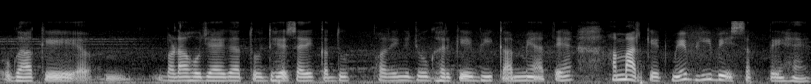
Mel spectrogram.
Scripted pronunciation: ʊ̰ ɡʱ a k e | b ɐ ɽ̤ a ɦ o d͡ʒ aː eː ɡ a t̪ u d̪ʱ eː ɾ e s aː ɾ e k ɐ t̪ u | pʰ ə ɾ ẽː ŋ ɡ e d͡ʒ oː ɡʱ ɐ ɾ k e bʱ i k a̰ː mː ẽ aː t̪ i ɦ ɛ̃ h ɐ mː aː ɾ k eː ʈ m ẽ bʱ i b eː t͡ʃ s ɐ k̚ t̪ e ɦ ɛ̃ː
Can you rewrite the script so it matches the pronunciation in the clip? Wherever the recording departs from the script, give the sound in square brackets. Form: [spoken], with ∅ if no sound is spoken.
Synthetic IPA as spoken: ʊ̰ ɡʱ a k e | b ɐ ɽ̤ a ɦ o d͡ʒ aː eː ɡ a t̪ [o] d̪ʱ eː ɾ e s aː ɾ e k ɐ [d̪] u | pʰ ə ɾ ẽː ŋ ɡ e d͡ʒ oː ɡʱ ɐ ɾ k e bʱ i k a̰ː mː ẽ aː t̪ [e] ɦ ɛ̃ h ɐ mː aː ɾ k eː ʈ m ẽ bʱ i b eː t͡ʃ s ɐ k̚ t̪ e ɦ ɛ̃ː

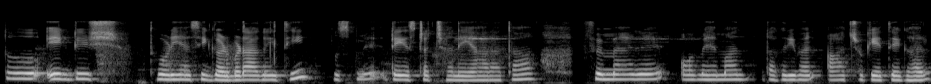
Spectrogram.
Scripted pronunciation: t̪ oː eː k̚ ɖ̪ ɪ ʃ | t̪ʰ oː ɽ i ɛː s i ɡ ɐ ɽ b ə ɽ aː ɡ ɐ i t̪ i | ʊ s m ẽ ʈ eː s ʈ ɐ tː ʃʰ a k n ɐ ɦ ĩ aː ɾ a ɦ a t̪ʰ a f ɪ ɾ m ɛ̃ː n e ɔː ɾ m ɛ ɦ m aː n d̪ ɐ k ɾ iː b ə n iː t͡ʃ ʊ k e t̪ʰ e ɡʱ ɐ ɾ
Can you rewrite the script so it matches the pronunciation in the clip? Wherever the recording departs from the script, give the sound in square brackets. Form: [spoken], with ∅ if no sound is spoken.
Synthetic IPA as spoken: t̪ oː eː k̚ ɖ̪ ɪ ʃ | t̪ʰ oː ɽ i ɛː s i ɡ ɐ ɽ b ə ɽ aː ɡ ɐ i [t̪ʰ] i | ʊ s m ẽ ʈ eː s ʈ ɐ tː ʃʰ a [∅] n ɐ ɦ ĩ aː ɾ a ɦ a t̪ʰ a f ɪ ɾ m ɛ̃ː n e ɔː ɾ m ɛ ɦ m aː n [t̪] ɐ k ɾ iː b ə n [aː] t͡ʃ ʊ k e t̪ʰ e ɡʱ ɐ ɾ

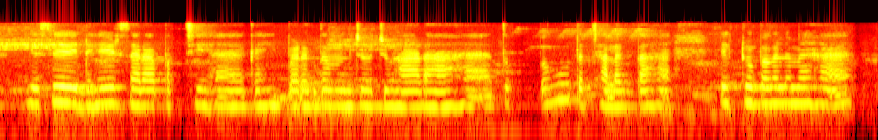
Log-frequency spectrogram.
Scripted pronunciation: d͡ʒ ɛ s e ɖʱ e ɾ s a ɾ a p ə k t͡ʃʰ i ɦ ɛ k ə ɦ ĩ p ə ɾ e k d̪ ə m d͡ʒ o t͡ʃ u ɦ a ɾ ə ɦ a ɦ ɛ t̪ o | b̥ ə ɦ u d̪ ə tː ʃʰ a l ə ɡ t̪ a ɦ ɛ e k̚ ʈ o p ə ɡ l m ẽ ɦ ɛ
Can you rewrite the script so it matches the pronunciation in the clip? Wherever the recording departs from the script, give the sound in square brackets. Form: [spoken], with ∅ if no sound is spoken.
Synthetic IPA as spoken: d͡ʒ ɛ s e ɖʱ e ɾ s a ɾ a p ə k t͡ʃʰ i ɦ ɛ k ə ɦ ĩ p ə ɾ e k d̪ ə m d͡ʒ o t͡ʃ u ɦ a ɾ ə ɦ a ɦ ɛ t̪ o | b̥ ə ɦ u [t̪] ə tː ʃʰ a l ə ɡ t̪ a ɦ ɛ e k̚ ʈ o [b] ə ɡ l m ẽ ɦ ɛ

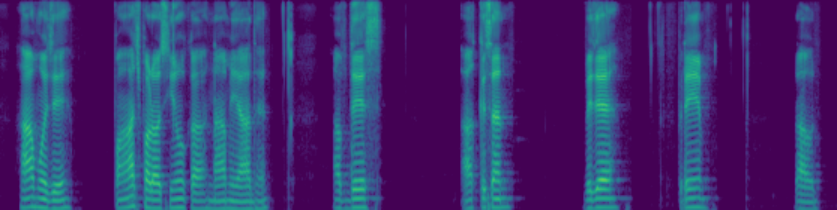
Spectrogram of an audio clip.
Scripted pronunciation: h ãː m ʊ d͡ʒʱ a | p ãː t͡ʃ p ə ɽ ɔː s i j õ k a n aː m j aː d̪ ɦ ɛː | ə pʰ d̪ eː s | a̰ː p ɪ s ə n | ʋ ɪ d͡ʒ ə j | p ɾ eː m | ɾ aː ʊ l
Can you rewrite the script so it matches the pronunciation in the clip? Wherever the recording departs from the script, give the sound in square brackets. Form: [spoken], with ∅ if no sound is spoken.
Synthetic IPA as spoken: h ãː m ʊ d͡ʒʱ [e] | p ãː t͡ʃ p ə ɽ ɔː s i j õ k a n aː m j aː d̪ ɦ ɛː | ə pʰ d̪ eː s | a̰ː [k] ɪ s ə n | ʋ ɪ d͡ʒ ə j | p ɾ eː m | ɾ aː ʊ l

